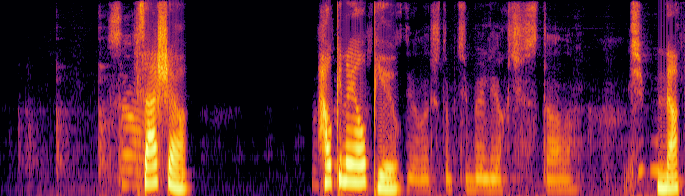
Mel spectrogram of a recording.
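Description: An elderly woman speaks softly, close by.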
